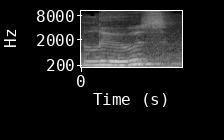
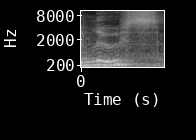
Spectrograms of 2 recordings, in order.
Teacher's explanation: make sure we don't say loose but lose so we have that z sound if we say loose it's a completely different word loose Sho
